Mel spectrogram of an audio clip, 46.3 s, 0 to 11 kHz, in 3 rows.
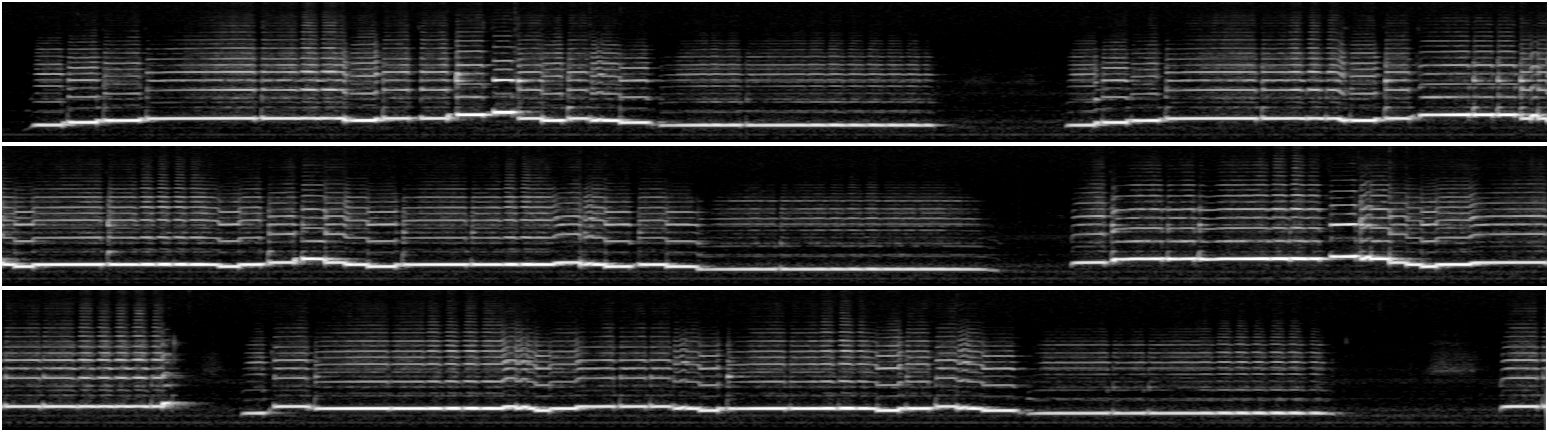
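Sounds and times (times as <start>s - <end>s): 
low D flute playing dry in a minor key: 0.0s - 9.6s, 10.6s - 44.5s, 45.2s - 46.3s.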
